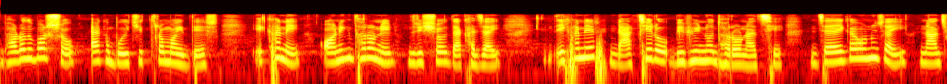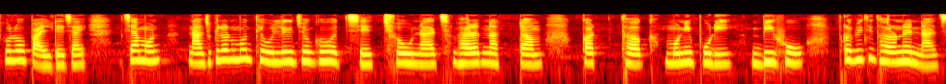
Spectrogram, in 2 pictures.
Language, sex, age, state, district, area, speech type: Bengali, female, 30-45, West Bengal, Jhargram, rural, spontaneous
